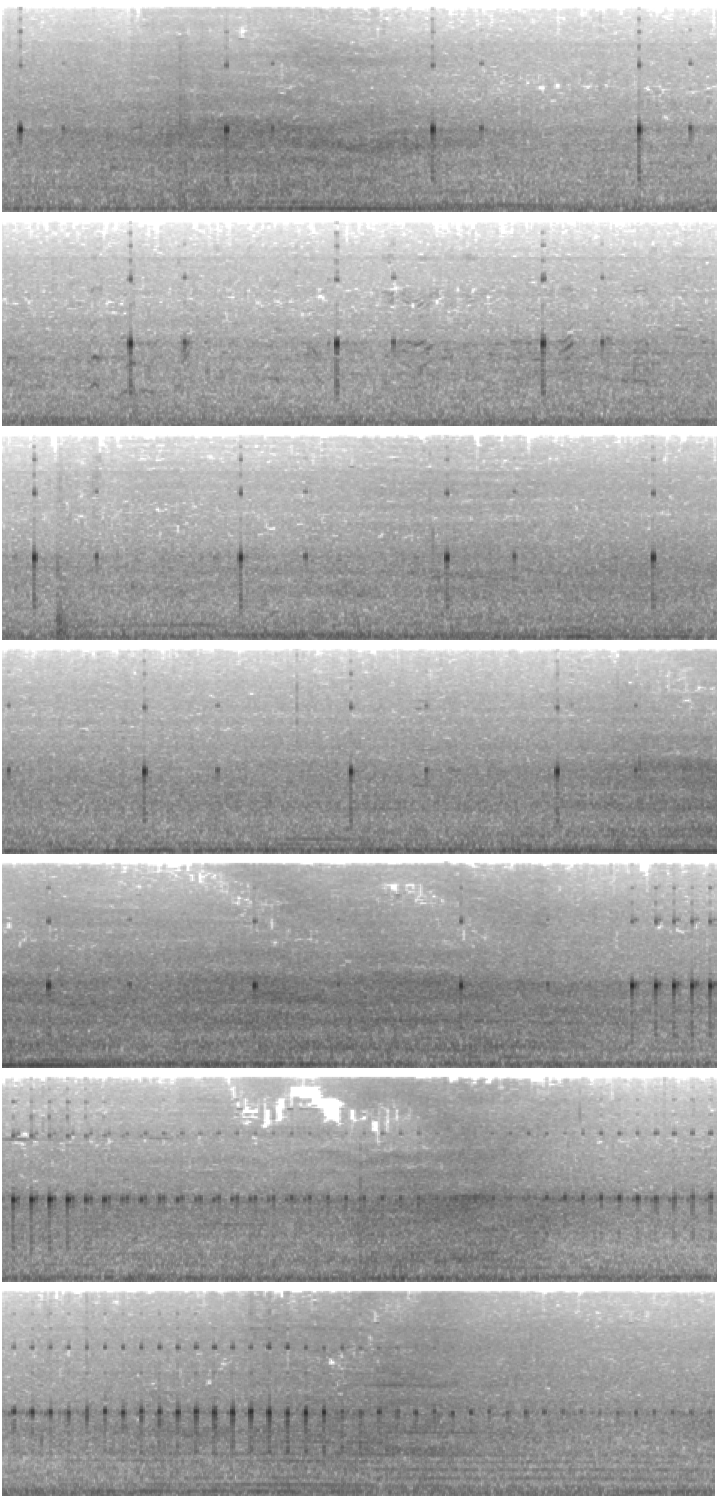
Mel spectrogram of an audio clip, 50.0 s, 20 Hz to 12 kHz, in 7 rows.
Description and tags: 080808 37 Road Pedestrians TrafficLight AudioSign
trafficlight with audio signal are green
audiosign, pedestrians, road, trafficlight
